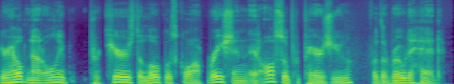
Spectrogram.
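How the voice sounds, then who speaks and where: A man voicing a gruff, wily old pirate sailor in archaic seafaring dialect for a video game quest. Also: fairly low pitch, normal speed, no echo, lightly acted.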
